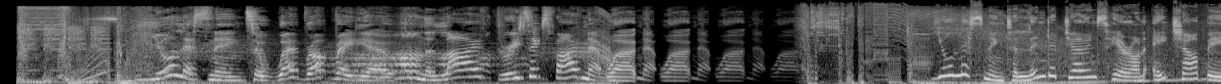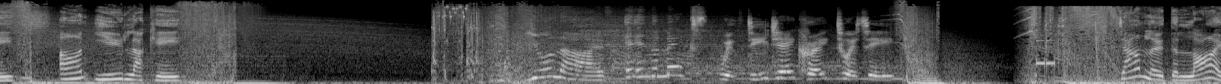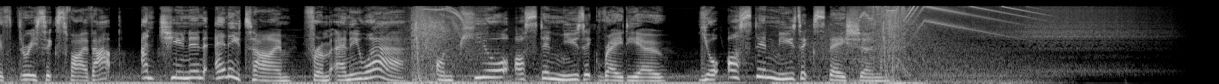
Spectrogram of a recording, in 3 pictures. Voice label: english british promos

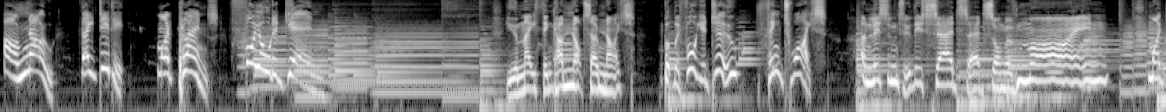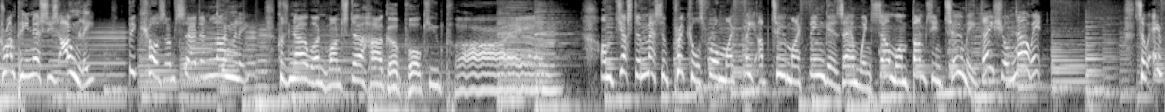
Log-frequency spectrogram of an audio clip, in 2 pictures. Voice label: english british cartoon animation

